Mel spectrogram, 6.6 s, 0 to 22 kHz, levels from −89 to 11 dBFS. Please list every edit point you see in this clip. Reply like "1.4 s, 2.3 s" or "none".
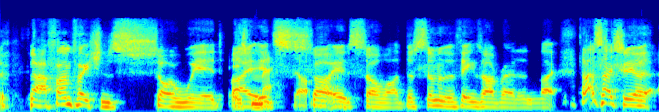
2.2 s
